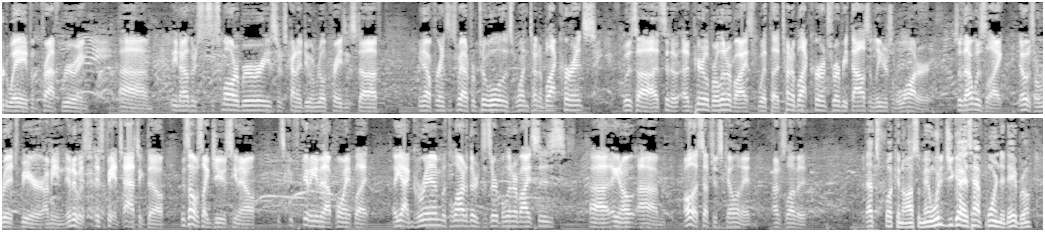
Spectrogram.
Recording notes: We were Live at Parkville Microbrew Fest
